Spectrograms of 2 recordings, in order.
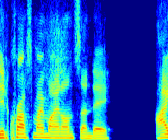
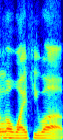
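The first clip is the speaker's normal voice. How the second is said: usual speaking voice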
